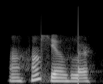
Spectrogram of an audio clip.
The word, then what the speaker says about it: secular: You stressed on se and 2 weak syllables, and it has a little ya in it. It's going to be se. Secular. Okay, so it's secular.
